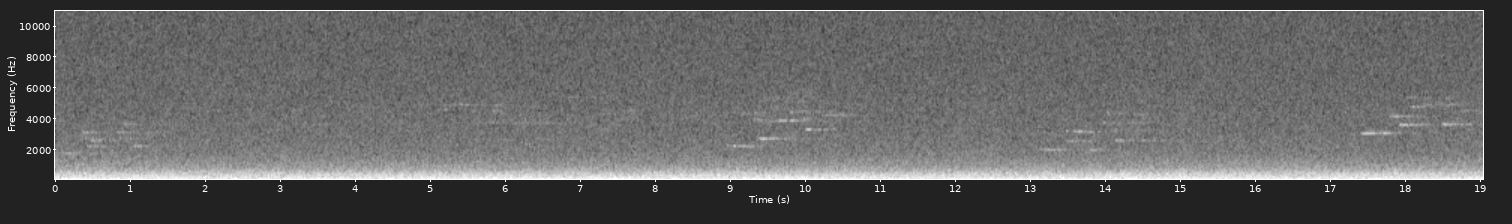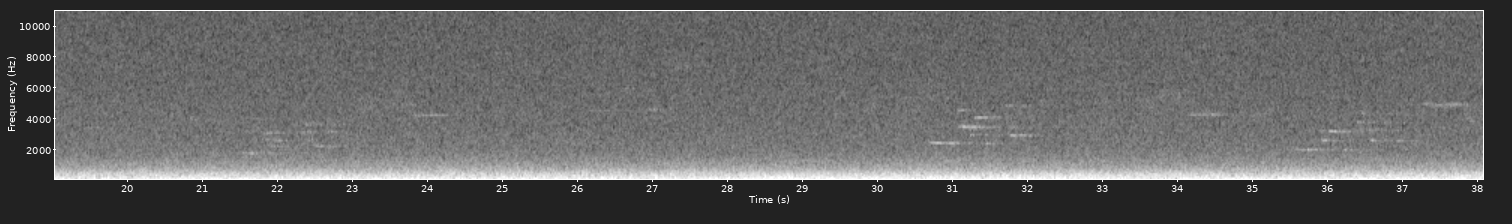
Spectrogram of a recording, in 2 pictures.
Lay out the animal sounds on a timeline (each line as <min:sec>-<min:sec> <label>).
0:00.0-0:01.3 Hermit Thrush (Catharus guttatus)
0:08.9-0:10.9 Hermit Thrush (Catharus guttatus)
0:13.1-0:14.7 Hermit Thrush (Catharus guttatus)
0:17.4-0:19.1 Hermit Thrush (Catharus guttatus)
0:21.4-0:22.8 Hermit Thrush (Catharus guttatus)
0:23.4-0:24.3 Black-throated Green Warbler (Setophaga virens)
0:30.6-0:32.1 Hermit Thrush (Catharus guttatus)
0:33.4-0:34.8 Black-throated Green Warbler (Setophaga virens)
0:35.5-0:37.2 Hermit Thrush (Catharus guttatus)
0:37.1-0:38.1 Black-throated Green Warbler (Setophaga virens)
